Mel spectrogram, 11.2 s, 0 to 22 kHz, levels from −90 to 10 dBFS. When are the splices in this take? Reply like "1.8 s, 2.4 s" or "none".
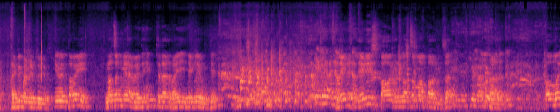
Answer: none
